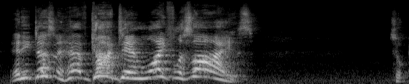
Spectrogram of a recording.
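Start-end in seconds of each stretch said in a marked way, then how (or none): 0.1-2.5 higher, louder furious yell; angry shout. Real, not acted. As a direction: blast it at the actor. Shouted rant.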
